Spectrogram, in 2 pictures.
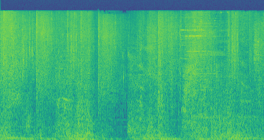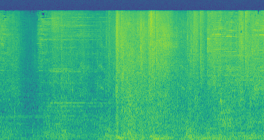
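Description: Magic blasts and weapon strikes crackle and whoosh in a fast fight.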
